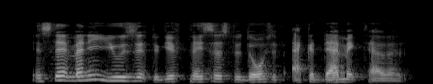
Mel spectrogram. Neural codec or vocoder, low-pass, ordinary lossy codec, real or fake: none; 7.2 kHz; AAC, 32 kbps; real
